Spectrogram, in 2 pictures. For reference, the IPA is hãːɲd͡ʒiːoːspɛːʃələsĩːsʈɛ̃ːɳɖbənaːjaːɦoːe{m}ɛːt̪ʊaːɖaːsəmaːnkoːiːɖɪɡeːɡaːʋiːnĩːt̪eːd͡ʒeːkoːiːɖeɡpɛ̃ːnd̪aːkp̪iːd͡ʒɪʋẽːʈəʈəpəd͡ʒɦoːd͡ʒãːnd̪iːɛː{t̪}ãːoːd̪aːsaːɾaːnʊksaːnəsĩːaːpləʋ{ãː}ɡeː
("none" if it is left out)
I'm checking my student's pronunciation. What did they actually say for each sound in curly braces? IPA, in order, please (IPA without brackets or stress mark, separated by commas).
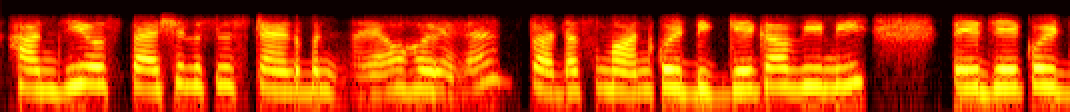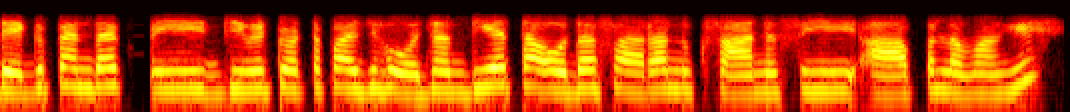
none, t̪, ãː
